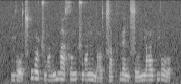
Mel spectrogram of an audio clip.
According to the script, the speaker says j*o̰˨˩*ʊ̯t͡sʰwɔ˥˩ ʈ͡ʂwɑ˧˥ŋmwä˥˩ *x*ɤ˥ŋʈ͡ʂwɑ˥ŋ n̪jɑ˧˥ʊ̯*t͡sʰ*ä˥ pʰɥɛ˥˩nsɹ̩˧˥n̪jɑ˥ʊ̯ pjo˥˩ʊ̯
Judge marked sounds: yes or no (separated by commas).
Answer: yes, yes, no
